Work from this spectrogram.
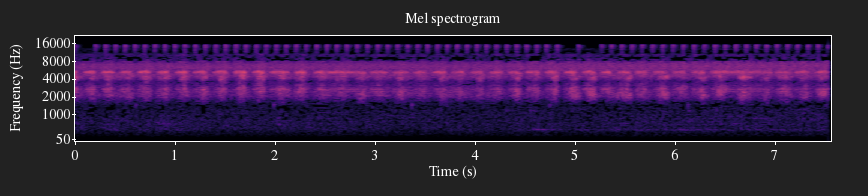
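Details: Cicadas calling in summer: a dense, high, hissing buzz that swells and fades in steady pulses, nearly three per second, with no other sounds.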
